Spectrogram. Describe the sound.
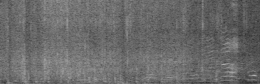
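Steady splashing and sloshing of kayak paddles working through canal water during an Offaly Sports Partnership kayaking session at Belmount, with a busy mix of children's voices chattering over the top at moderate loudness.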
